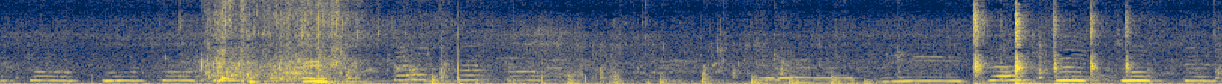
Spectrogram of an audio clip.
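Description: Water splashing among voices, with a child's short, repeated calls and a few sharp clicks near the end.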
